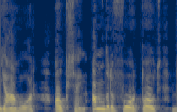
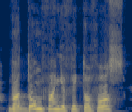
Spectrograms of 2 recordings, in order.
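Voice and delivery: mocking rabbit, high and louder; Kees Konijn; 10 semitones higher, 4 dB louder than usual. A narrator's reading. Kees taunts the fooled fox, high and mocking. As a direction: tease the fool in a raised pitch.

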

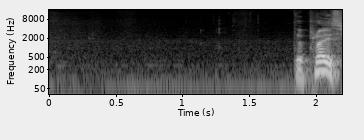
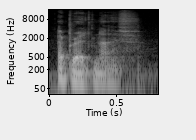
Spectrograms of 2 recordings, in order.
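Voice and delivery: "a bread knife" dropped much softer, lower, flat and dry; deadpan aside; 4 semitones lower, 10 dB quieter than usual. Real, not acted. Narrator lowers his voice to repeat the gruesome bread knife, softly deadpan. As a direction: let it land quietly, grimly amused. Repeats the grisly detail for effect.

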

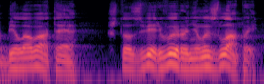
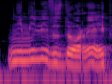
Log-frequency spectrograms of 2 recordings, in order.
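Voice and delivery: high-pitched whiny protest; whimpering; 8 semitones higher, 3 dB louder than usual. A narrator's reading. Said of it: "захныкала Ли". (хнычущий голос)

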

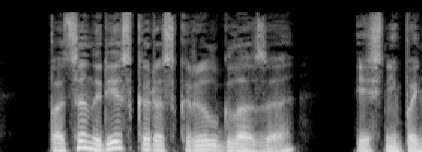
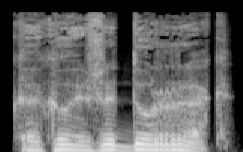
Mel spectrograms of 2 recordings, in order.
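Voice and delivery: exasperated; 3 semitones higher, slower than usual. A narrator's reading. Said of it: "фыркнул раздражённый я".

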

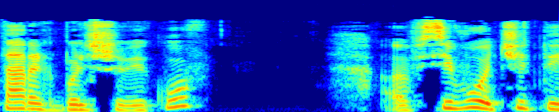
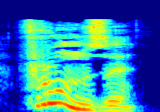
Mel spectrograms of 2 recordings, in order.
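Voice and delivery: short, louder announcement; exclaimed answer; 5 dB louder than usual. A narrator's reading. Boy blurts out the capital to classmates, exclaiming. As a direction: call out Фрунзе in one quick burst.

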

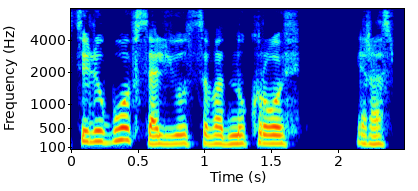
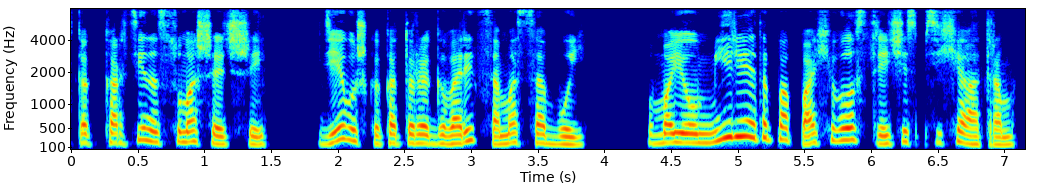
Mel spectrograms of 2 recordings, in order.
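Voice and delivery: plain reading voice

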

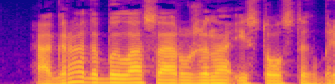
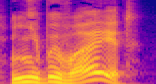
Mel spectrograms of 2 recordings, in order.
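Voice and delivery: much louder, furious repeat; choking with rage; 5 semitones higher, 7 dB louder, slower than usual. A narrator's reading. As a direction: explode on the second one. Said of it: "задохнулся от ярости".

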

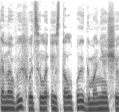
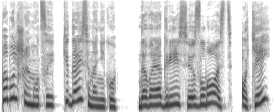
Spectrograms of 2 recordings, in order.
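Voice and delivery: high, forceful coaching; commanding; 9 semitones higher, 3 dB louder than usual. A narrator's reading. Liza demanding aggression from the showman, commanding. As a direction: drive him on with urgent orders. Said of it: "приказала Елизавета".

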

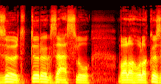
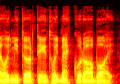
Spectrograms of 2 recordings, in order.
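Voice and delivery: usual speaking voice

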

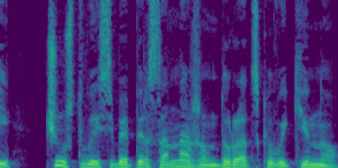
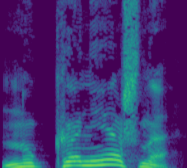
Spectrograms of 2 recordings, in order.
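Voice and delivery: vehement; 6 semitones higher, slower than usual. Acted. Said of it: "бурно заверил я".

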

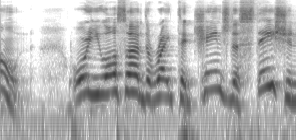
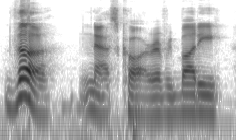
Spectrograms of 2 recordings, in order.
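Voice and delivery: mock announcer; 10 semitones lower, 4 dB louder than usual. Host mocks the caller's NASCAR.

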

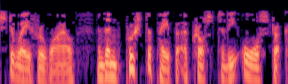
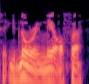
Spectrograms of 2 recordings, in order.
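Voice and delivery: ordinary delivery

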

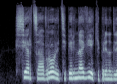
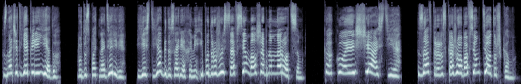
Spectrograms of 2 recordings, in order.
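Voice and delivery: much higher and louder squeal; squealing with delight; 11 semitones higher, 9 dB louder than usual. Acted. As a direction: squeal it out, overjoyed. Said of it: "Аврора запищала от восторга".

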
